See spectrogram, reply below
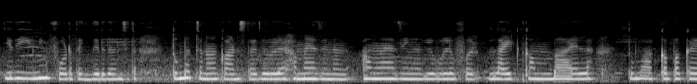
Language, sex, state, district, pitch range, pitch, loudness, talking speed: Kannada, female, Karnataka, Mysore, 250-265 Hz, 255 Hz, -14 LUFS, 155 wpm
